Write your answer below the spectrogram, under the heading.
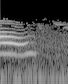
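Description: A single clear cat meow, with a tone that slides downward and fades after about half a second, leaving only quiet background.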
